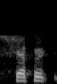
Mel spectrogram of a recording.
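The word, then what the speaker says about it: Shepard: Shepherd 60472.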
